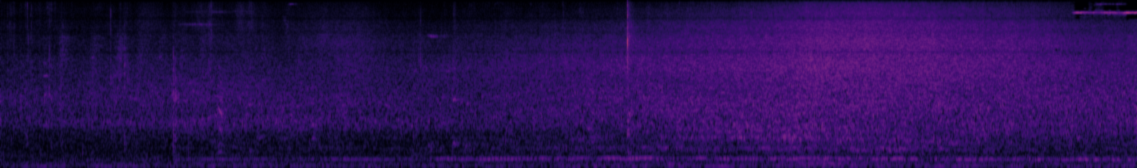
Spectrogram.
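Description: Tyres hiss on wet asphalt.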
